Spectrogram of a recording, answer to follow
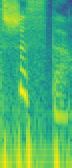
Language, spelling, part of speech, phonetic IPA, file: Polish, trzysta, adjective, [ˈṭʃɨsta], Pl-trzysta.ogg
